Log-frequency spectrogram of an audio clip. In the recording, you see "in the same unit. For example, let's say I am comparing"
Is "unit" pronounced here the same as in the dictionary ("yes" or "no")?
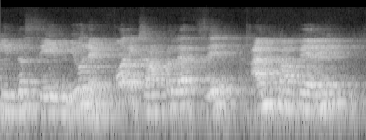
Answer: no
